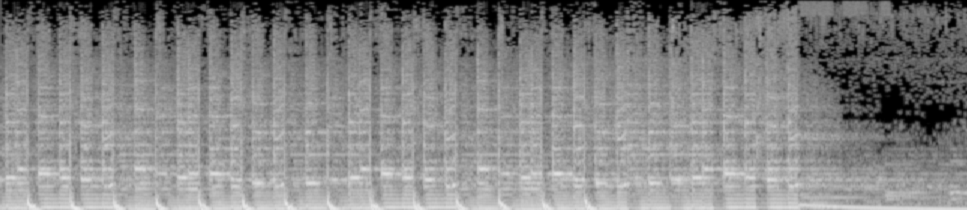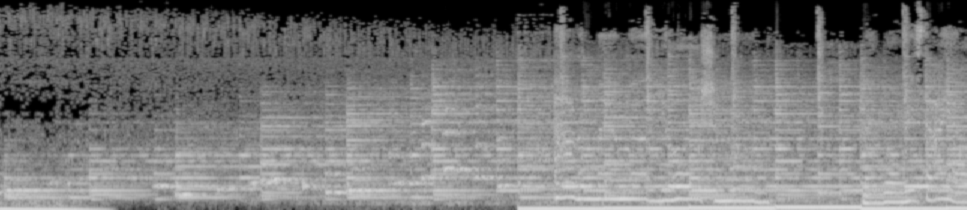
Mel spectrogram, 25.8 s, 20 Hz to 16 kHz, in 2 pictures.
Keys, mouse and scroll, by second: 0.4 middle drag, 1.3 click, 3.4 Tab, 3.6-4.4 scroll up 2, 4.4 click, 4.6 click, 5.2 click, 5.7 Tab, 6.0 Tab, 6.2 click, 6.9 alt+click, 7.8 KP_1, 8.6 g, 14.8 ctrl+z, 16.0 g, 21.1 Tab, 21.2-22.9 scroll up 3, 22.9 click, 23.3 click, 23.9 KP_7, 24.6 g.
